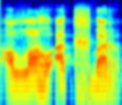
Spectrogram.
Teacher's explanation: Huruf kaf itu tentu keluarnya dari aqsal lisan, pangkal lidah dengan langit-langit atas.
